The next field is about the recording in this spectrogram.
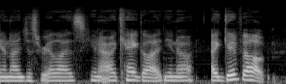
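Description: With an Australian accent, a woman speaks very fast in a fairly low pitch and a monotone, flat delivery over noticeable background noise. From far north Queensland, Australia. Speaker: volunteer missionary canvasser. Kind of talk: interview testimony.

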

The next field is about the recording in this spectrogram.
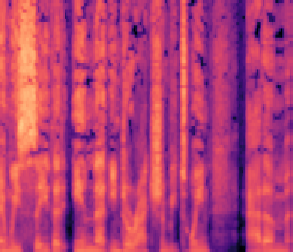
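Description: With an Australian accent, the speaker sounds somewhat breathy and uses lively intonation, recorded in a dry, close sound with no echo. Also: man. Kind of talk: radio sermon.

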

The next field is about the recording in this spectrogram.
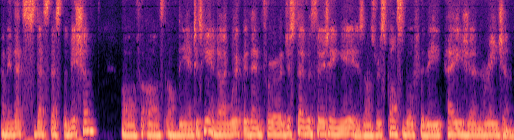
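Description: Talking at a fairly quick pace in an Australian accent, a man with a medium-pitched, dark, mellow and somewhat breathy voice keeps his loudness very even and his pitch variation ordinary. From Australia (Sydney), born in Mauritius. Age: 60s. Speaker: charity leader. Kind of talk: radio interview.

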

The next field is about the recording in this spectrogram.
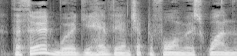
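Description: Fairly low in pitch, a man's dark, mellow voice comes through somewhat breathy with a slight New Zealand accent. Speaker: Bible teacher. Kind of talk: Bible study discussion on radio. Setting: remote link from another town.

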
